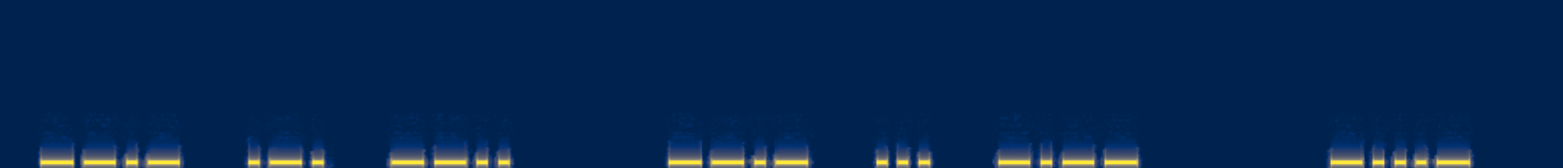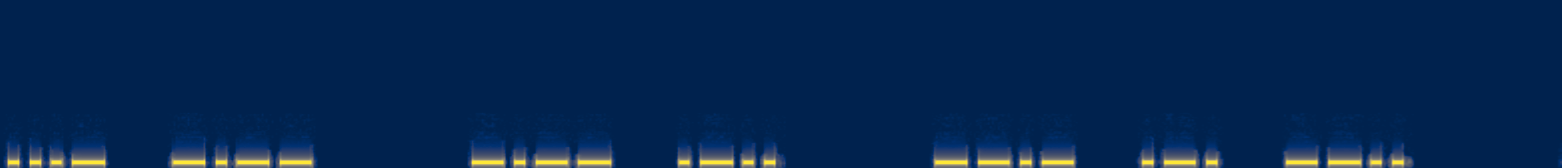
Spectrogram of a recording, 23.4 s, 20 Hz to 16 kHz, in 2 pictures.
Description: Morse code, heard as a keyed tone, about 15 wpm, spaced as for 10 wpm, 600 Hz. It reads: QRZ QSY <BT>VY YL QRZ
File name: QSL / CW lesson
